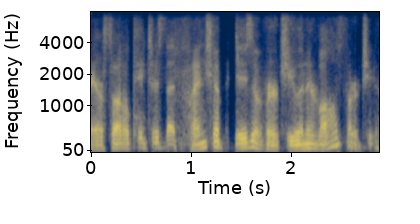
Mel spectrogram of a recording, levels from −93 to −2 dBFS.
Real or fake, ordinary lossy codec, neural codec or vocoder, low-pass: fake; Opus, 16 kbps; codec, 16 kHz in and 24 kHz out, 0.6 kbps, FireRedTTS-2 codec; 7.2 kHz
